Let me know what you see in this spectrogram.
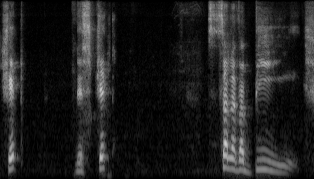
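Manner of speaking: put-on slow, rich Spanish accent. Describing a man who never lost his island accent, imitating how he talked: rich Spanish accent. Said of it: "like Spanish accent".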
